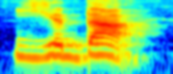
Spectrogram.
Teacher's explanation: The stress is on the second syllable, by the way.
